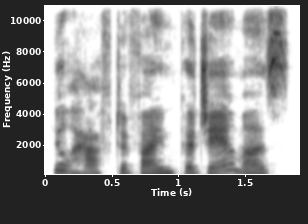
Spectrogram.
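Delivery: ordinary delivery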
